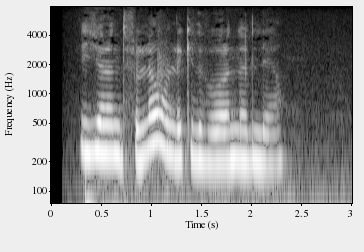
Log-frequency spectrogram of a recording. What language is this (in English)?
Kabyle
